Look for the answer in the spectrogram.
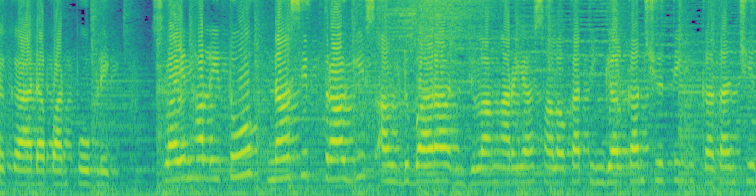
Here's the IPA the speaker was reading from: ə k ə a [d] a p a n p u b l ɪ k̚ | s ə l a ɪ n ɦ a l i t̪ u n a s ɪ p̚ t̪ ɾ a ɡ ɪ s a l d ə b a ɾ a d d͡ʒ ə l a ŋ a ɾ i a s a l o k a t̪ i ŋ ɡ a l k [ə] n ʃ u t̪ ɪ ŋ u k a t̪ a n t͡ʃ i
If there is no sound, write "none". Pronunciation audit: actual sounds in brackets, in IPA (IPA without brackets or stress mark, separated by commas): d, a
